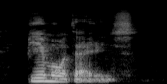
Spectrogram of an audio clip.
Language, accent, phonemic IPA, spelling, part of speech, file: French, Canada, /pje.mɔ̃.tɛz/, piémontaise, adjective, LL-Q150 (fra)-piémontaise.wav
- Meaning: feminine singular of piémontais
